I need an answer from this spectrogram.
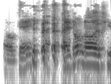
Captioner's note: laughs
